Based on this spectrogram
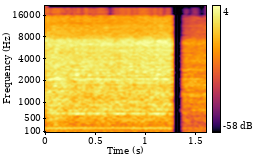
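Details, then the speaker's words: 2013 Mercedes GL550 (X166) AIRMATIC after the compressor (new Arnott P-3268) and valve distribution block were replaced. It airs up with a steady hum and some noise, then stops abruptly; normal operation, not the earlier cold-start buzz. "great it's airing up there is definitely some noise but it's not bad"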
